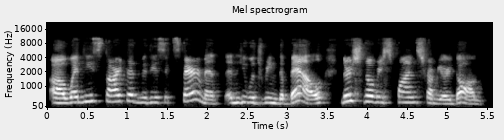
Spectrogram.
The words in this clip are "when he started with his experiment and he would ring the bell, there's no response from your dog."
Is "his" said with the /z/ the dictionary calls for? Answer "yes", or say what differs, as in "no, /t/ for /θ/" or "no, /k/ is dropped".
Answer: no, /s/ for /z/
